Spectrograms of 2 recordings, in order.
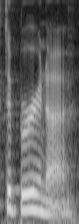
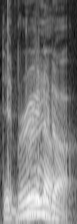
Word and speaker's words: De Bruyne: Is it De Bruyne or De? How do you say his name? Apparently it's De Bruyne, De Bruyne. but everyone like I would say De Bruyne.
